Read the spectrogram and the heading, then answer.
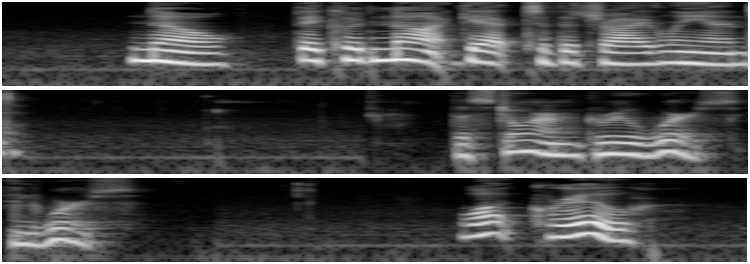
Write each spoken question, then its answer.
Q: What grew?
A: The storm grew.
